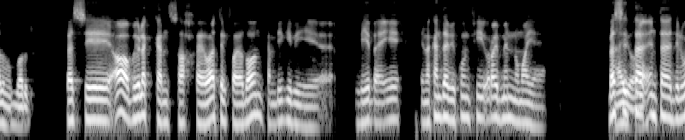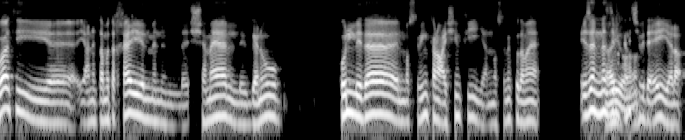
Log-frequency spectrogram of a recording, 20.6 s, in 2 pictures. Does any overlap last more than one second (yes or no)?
no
